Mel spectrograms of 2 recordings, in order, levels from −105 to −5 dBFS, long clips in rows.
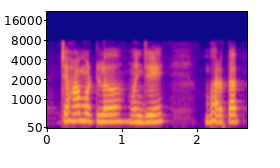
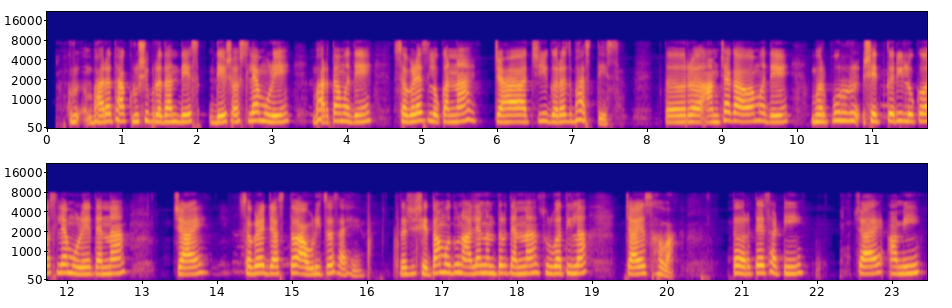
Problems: constant background noise, background conversations at intervals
